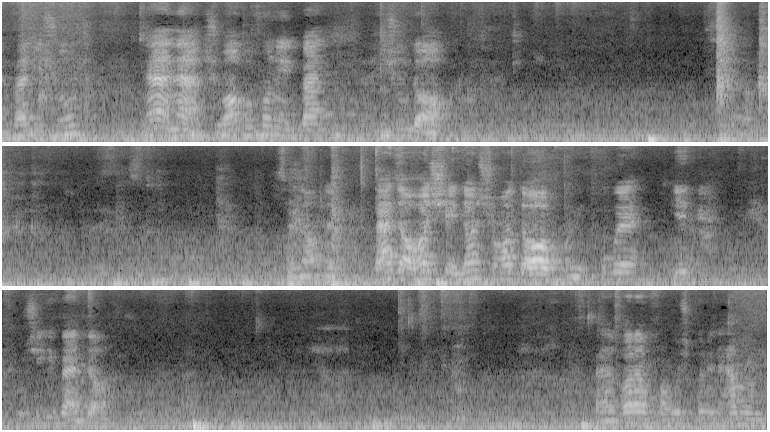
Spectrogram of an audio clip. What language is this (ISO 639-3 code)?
fas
